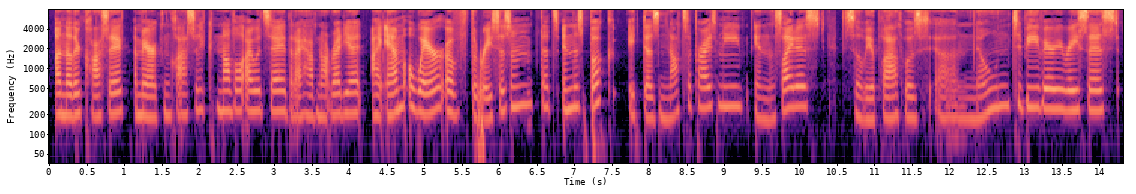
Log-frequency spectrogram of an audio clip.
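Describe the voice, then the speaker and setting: A young woman in her twenties chatting casually about her book haul, expressive and prone to tangents. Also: medium pitch, no room sound. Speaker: book vlogger. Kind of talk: casual chat about books.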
